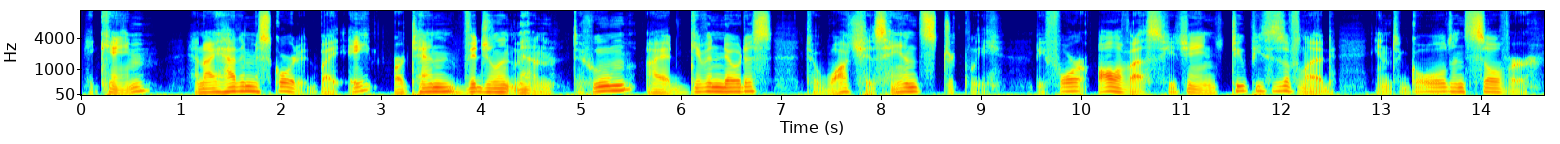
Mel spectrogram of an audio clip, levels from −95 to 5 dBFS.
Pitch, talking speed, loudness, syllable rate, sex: 110 Hz, 155 wpm, -20 LUFS, 4.2 syllables/s, male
